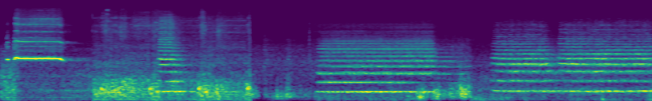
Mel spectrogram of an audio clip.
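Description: Electric trains' horns in a series of spliced clips, each cut off abruptly. First comes a short high whistle, then the rush of a passing train with a brief horn note, then two long steady horn blasts; the last runs about three seconds.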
